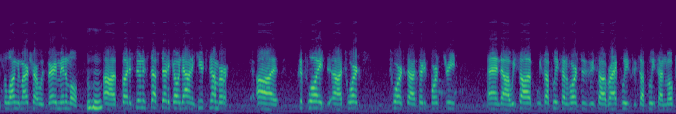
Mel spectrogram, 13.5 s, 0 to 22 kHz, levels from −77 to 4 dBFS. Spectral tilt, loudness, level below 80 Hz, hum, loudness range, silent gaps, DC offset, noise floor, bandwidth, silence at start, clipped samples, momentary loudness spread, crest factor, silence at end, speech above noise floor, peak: -5 dB/octave; -19 LUFS; -78 dBFS; none; 2 LU; none; under 0.1%; -54 dBFS; 11 kHz; 0.1 s; under 0.1%; 8 LU; 14 dB; 0.1 s; 34 dB; -6 dBFS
